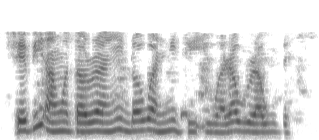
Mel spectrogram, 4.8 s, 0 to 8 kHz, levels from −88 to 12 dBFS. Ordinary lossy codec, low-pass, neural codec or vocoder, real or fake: AAC, 16 kbps; 7.2 kHz; none; real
